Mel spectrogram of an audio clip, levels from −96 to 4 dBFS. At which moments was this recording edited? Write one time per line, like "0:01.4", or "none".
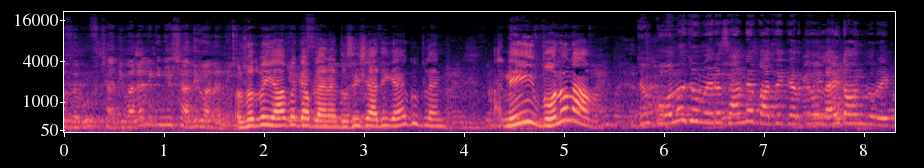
none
